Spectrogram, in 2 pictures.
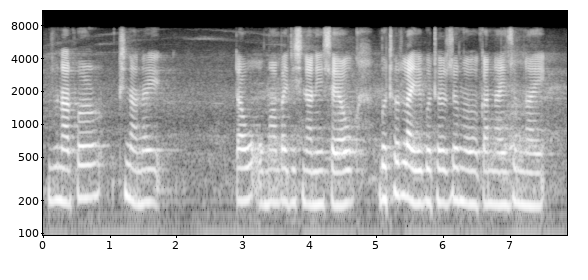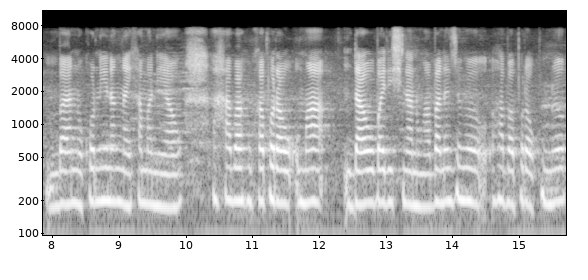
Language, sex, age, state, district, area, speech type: Bodo, female, 45-60, Assam, Chirang, urban, spontaneous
